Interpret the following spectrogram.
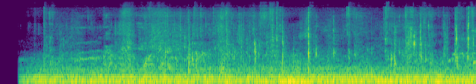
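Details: Dog eating rice cake: sticky, irregular chewing and biting clicks, several per second, over a steady low hum, with faint smacking noises throughout.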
